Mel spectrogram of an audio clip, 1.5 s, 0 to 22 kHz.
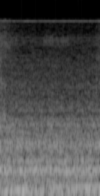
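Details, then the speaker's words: UAZ Patriot ZMZ-409 engine after head-opened repair replacing hydraulic lifters and refitting the timing chain, which ticked only when warm: steady smooth idle with no top-end ticking, lifter noise cured. "короче вот столько теперь давление Теперь у меня ничего не [аплодисменты] шумит двигатель не слышно гидрокомпенсаторы побеждены"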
